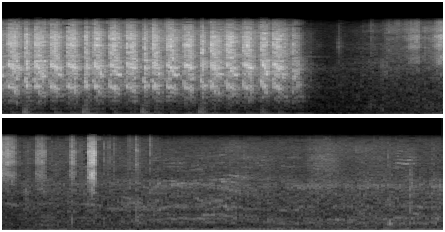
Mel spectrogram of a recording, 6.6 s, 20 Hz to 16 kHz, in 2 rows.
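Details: Suzuki Bandit 400 after fitting a replacement starter motor (the old one was broken inside and only clicked). Quick, even cranking for about two seconds, then it stops without catching: a crank but no start. It previously ran poorly on PRI and cut out when ridden on ON.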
